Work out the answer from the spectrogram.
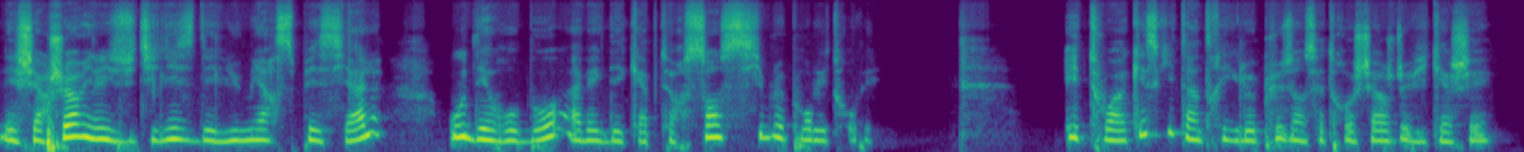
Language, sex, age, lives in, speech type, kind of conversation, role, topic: French, female, 30-34, France, read, expert-assistant, expert, Quelle méthode rend l’étude des océans plus vivante et moins théorique ?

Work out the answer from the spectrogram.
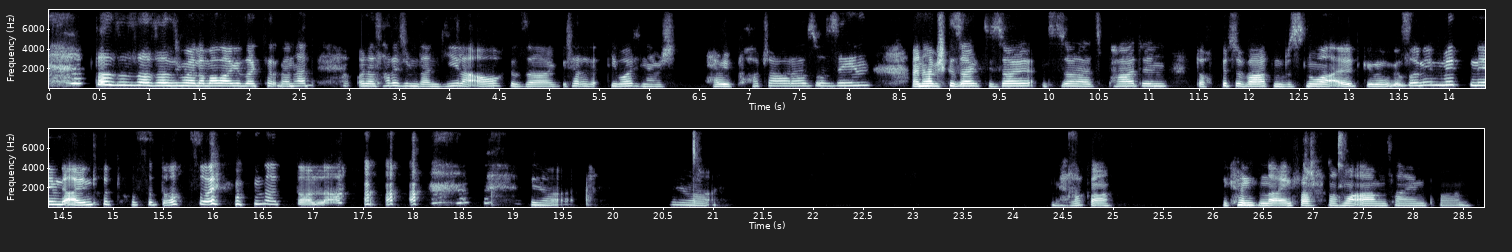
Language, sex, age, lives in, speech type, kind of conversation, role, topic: German, female, 25-29, United States, conversation, unstructured, none, Wie bereitest du dich auf einen längeren Urlaub vor?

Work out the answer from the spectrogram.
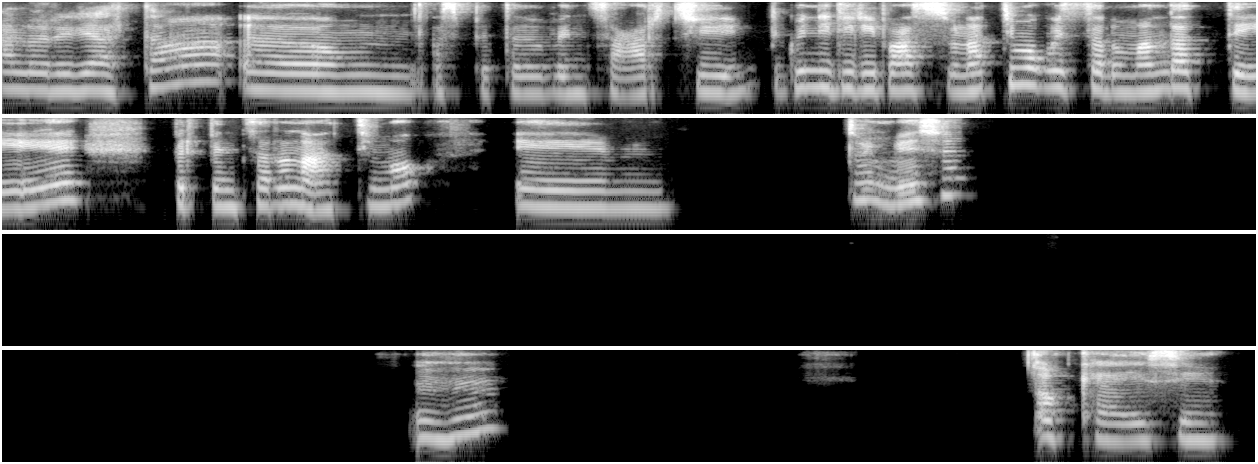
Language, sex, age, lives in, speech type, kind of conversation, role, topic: Italian, female, 20-24, Italy, conversation, unstructured, none, Qual è il cibo più strano che hai mai provato?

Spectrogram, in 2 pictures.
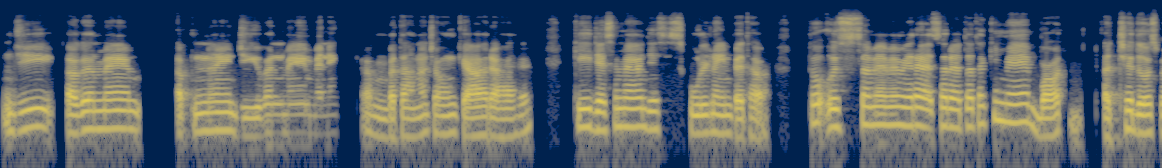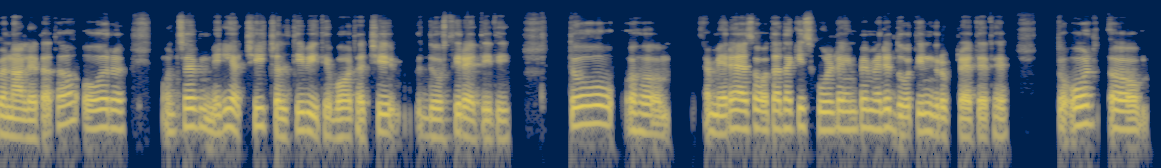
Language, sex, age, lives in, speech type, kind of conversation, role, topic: Hindi, male, 20-24, India, conversation, advice, user, मैं अलग-अलग लोगों के साथ सहज और सच्चे संबंध कैसे बना सकता/सकती हूँ?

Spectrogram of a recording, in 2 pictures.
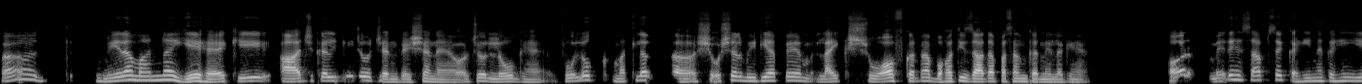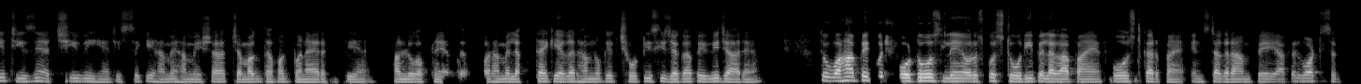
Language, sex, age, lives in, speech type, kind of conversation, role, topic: Hindi, male, 18-19, India, conversation, podcast, guest, सोशल मीडिया आपके पहनावे और स्टाइल को कैसे बदलता है?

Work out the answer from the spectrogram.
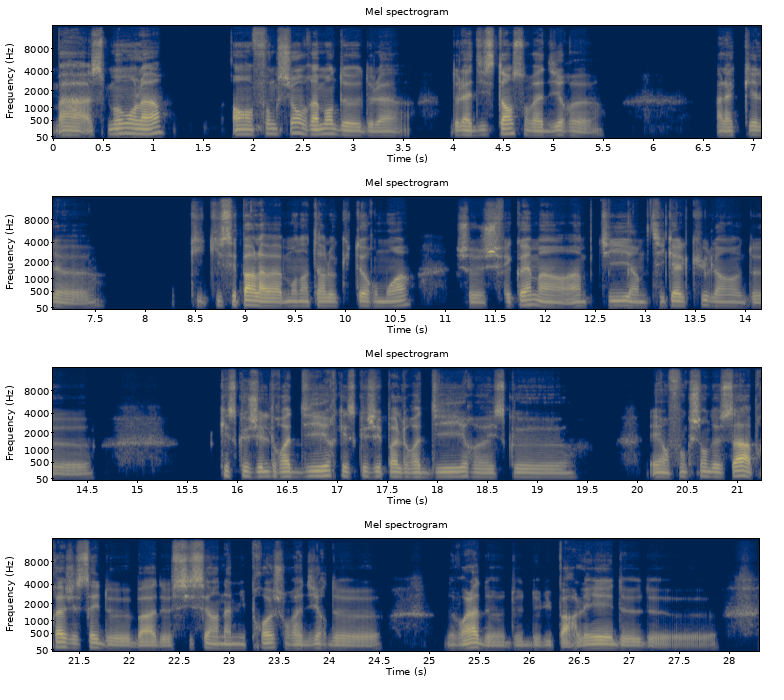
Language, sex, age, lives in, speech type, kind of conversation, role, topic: French, male, 25-29, France, conversation, unstructured, none, Que fais-tu quand quelqu’un minimise ta douleur après une perte ?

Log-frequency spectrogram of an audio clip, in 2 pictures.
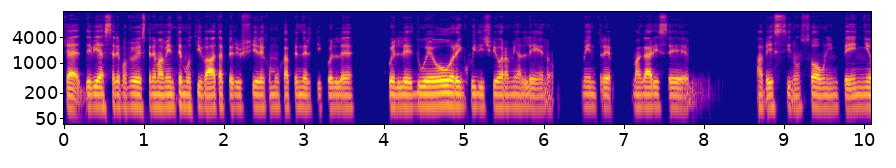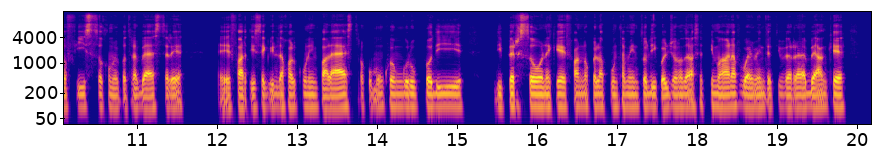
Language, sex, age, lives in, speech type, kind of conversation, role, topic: Italian, male, 25-29, Italy, conversation, advice, advisor, Come posso smettere di saltare gli allenamenti e riuscire a tornare in pista?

